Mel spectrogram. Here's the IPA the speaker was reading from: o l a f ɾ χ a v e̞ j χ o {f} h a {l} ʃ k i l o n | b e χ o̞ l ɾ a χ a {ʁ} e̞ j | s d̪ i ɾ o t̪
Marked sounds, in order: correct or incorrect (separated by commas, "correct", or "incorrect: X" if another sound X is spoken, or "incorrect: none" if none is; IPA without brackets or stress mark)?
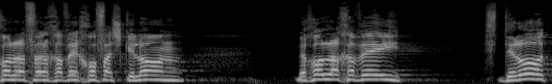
correct, incorrect: none, incorrect: v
